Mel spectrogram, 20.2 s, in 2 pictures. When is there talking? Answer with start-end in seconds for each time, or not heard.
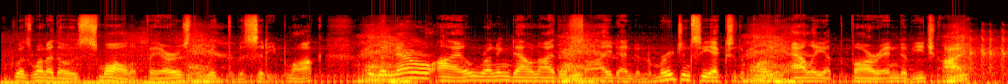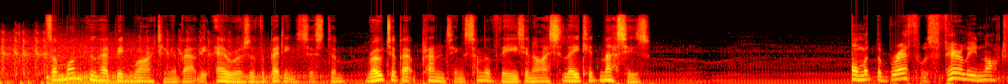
0.0-9.8, 10.5-16.7, 18.6-20.1.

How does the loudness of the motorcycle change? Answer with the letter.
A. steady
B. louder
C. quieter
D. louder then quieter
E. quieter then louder
C.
